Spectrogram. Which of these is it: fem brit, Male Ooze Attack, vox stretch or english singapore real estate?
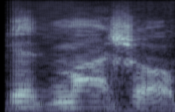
vox stretch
